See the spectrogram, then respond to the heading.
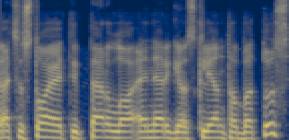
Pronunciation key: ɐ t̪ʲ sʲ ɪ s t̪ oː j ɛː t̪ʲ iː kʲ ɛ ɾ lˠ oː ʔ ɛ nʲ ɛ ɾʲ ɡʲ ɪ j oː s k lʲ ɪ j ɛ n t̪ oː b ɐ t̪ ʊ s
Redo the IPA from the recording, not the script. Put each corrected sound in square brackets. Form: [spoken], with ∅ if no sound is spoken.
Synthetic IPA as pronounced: ɐ t̪ʲ sʲ ɪ s t̪ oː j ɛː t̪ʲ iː [pʲ] ɛ ɾ lˠ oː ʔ ɛ nʲ ɛ ɾʲ ɡʲ ɪ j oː s k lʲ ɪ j ɛ n t̪ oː b ɐ t̪ ʊ s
